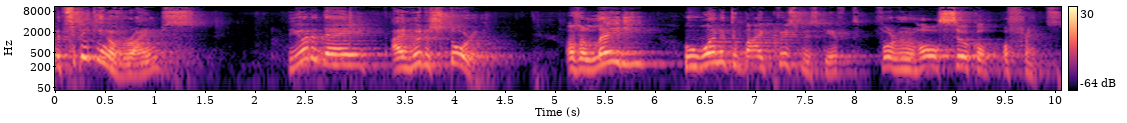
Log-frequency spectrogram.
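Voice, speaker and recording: With a high pitch and very wide pitch swings, a man talks at a fairly slow pace. Long, frequent pauses break it up, and room echo is audible. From Netherlands. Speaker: pastor. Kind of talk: sermon.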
